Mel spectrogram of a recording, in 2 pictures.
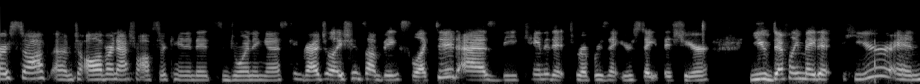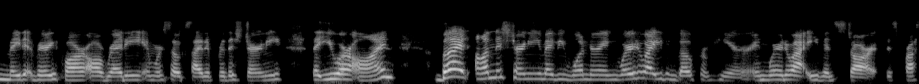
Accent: Kentucky, United States; from Kentucky.

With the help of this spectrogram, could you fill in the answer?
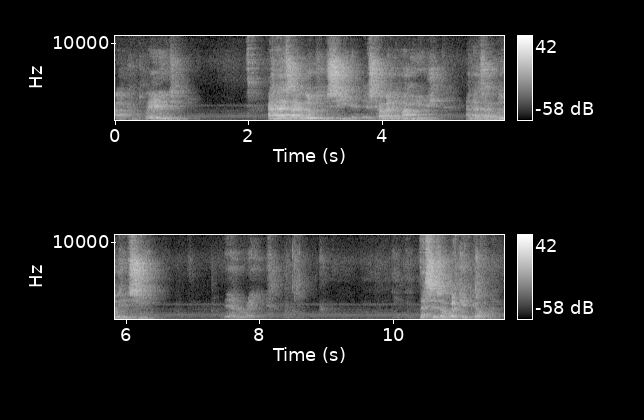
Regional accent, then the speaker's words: Scotland, United Kingdom; we're down from Scotland

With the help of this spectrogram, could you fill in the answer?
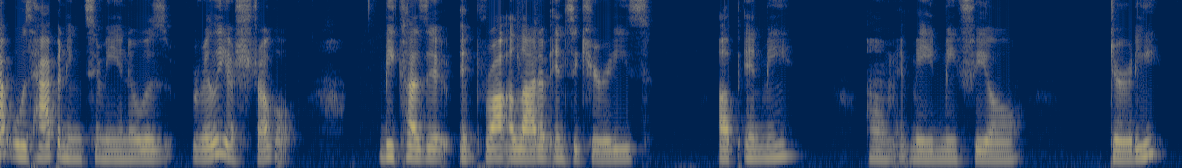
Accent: Bridgeport, Connecticut, United States; been brought up here in Bridgeport, Connecticut, good old Bridgeport, Connecticut, I was born in St. Vincent's Hospital

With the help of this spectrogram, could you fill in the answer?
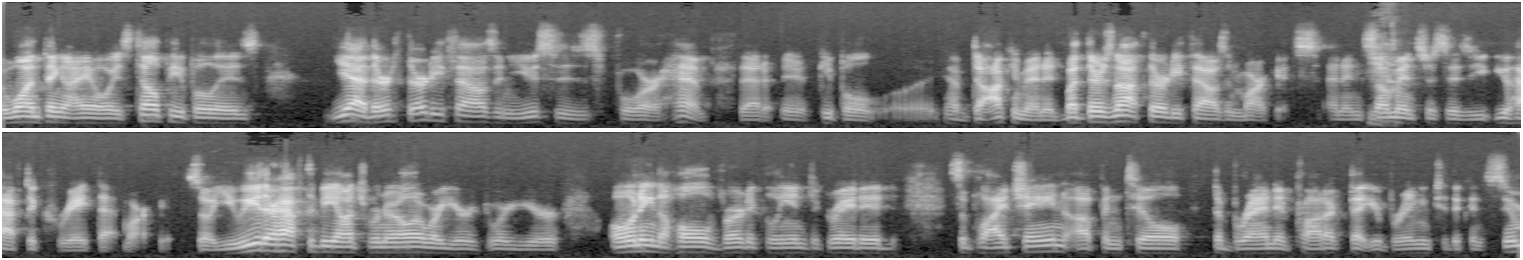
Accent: Long Island, New York, United States; also born or lived in Manhattan, New York / Eaton, New York; I grew up in Long Island.

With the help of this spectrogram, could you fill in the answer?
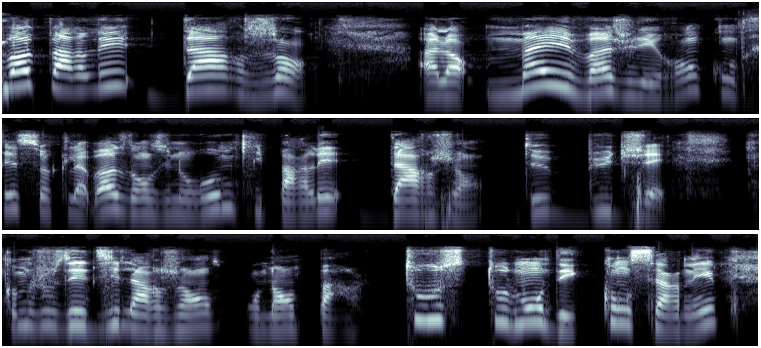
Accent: France; moved away; je suis française, même si je ne vis plus en France

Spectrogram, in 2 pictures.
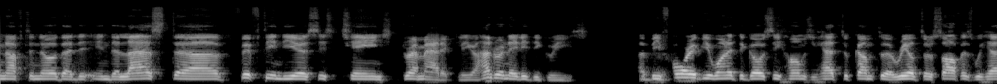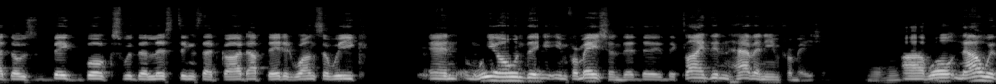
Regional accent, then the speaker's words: Colombia; first language Spanish; English is a second language; also born or lived in Australia; now in Charleston, United States; I'm originally from Colombia, South America, and I'm Spanish speaking. That's my first language.

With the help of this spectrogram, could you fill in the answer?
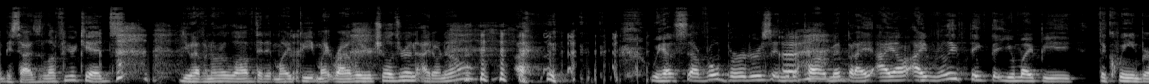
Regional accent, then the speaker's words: Colorado, United States; So he's like, great choice. That's the state bird of my home state.

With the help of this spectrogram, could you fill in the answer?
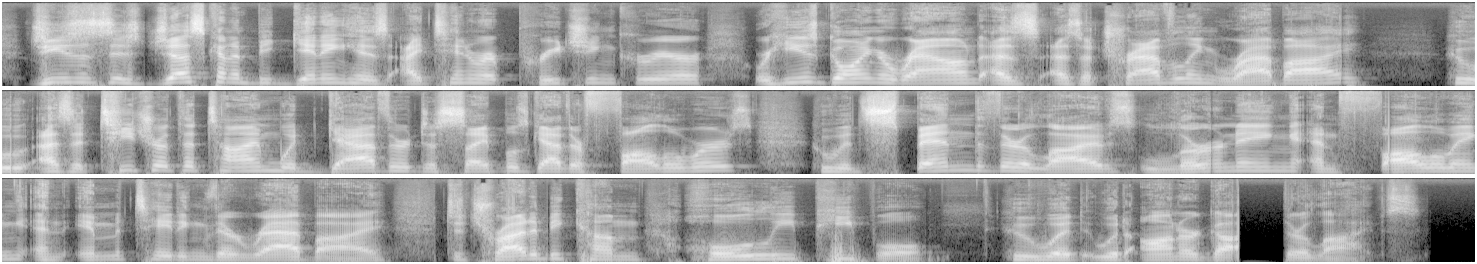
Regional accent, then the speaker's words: Charlottetown, Prince Edward Island, Canada; now in Montague, Canada; I grew up in Charlottetown

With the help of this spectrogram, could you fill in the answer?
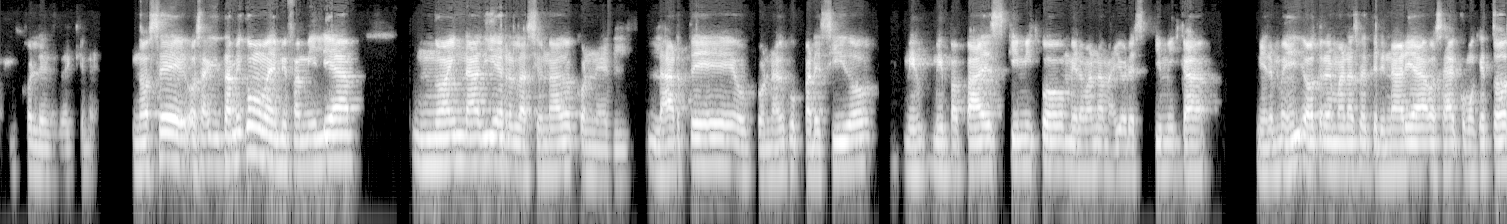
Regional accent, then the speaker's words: Mexico City, Mexico; born there; yo nací en Ciudad de México y entonces como que sí anhelaba un poquito regresar.

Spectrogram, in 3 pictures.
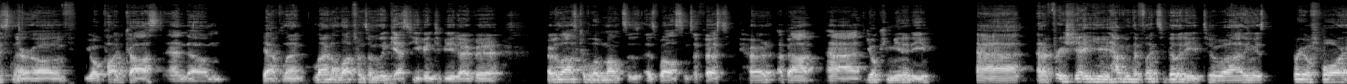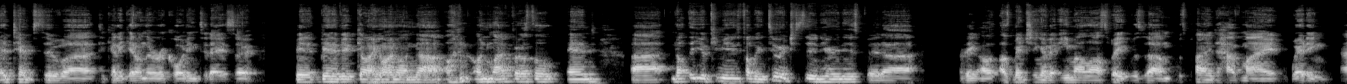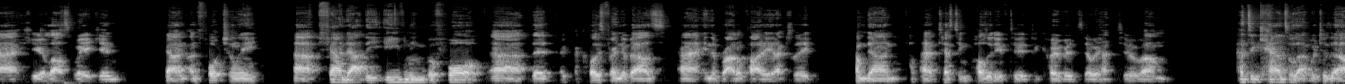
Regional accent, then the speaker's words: Sydney, New South Wales, Australia; moved away; I hail from Sydney, Australia. I originally grew up in a family of entrepreneurs

